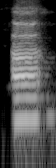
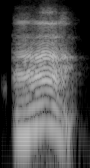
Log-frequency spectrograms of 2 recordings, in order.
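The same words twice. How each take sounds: First: The vowel is said on a high tone. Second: The vowel is said on a rising tone.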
